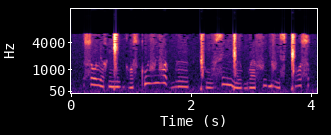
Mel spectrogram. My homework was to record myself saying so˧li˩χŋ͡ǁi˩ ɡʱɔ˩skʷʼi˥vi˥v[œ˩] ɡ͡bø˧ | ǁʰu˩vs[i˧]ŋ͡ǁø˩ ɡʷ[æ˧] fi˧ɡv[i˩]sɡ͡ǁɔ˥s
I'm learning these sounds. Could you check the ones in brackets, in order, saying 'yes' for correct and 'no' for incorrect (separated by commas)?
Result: yes, yes, no, yes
